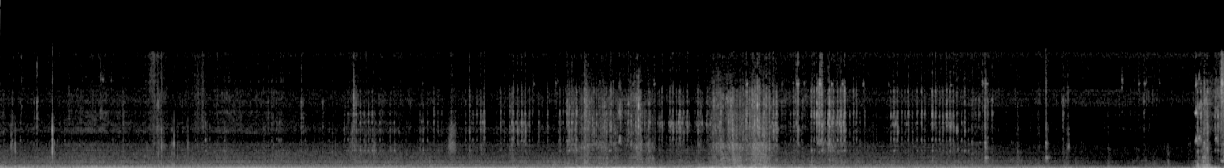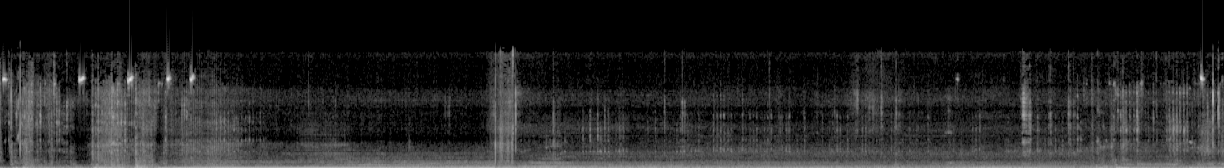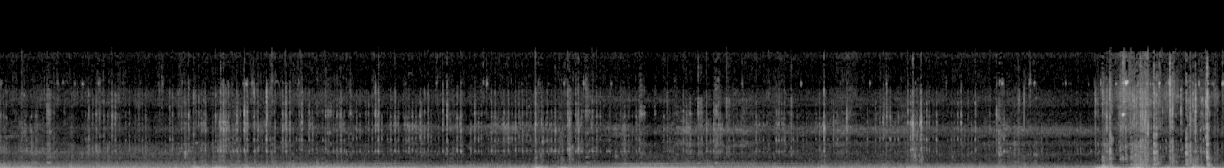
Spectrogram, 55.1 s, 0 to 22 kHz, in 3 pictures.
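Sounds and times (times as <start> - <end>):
vehicle road and engine rumble: 0.0 - 55.0
sharp clicks and knocks: 53.1 - 55.0.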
